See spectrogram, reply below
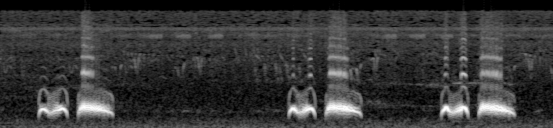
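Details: Spotted dove repeating its two-note 'kuk dua' call about every two and a half seconds, three phrases in all, each a short quavering note then a longer mellow coo, in a natural recording for training other birds.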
